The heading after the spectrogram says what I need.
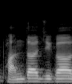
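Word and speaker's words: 반닫이: 3번 할머니의 반다지가 눈에 띄었다. 반다지. 자, 반다지도 받침이 디귿이고 이 모음이랑 만나면 지읒으로 바뀌겠죠. 그래서 발음은 반다지 이렇게 발음이 되기 때문에 이것도 국외음화 현상이 일어났다라는 걸 볼 수가 있습니다.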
